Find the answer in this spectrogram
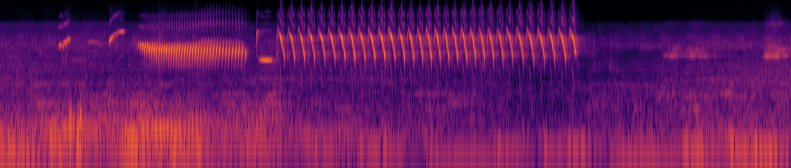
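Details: Canary singing as a tutor bird: a raspy buzz, then a fast even trill of repeated notes lasting about three seconds, with faint background noise before and after.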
